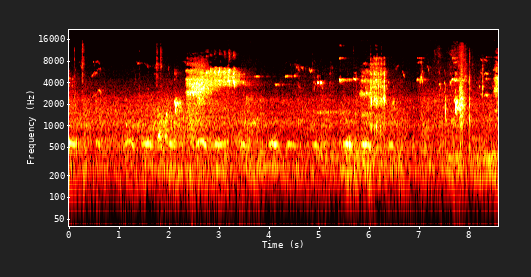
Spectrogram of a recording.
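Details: An adult Icelandic Redwing (Turdus iliacus coburni) in Leiden, the Netherlands, on 15 December 2015, sings softly, a rambling mix of thin, high twitters and chirps with short pauses, over a low steady hum.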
